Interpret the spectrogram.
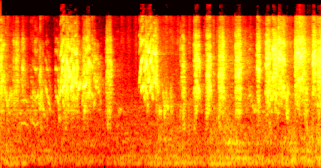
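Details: Budgerigars kept as breeding pairs give dense, harsh, buzzy chirps and squawks in rapid bursts, with short gaps, then overlapping chatter from several birds.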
